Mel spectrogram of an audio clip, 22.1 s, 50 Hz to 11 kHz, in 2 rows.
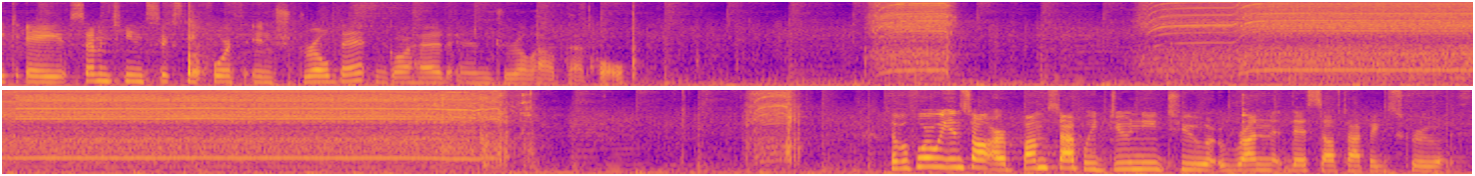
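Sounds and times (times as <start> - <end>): power drill drilling into metal: 6.5 - 7.2, 8.4 - 15.1, 16.6 - 17.1.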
